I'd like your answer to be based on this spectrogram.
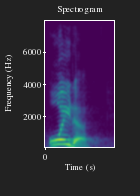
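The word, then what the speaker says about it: oida (οἶδα): But there's another word, it's pronounced oida.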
